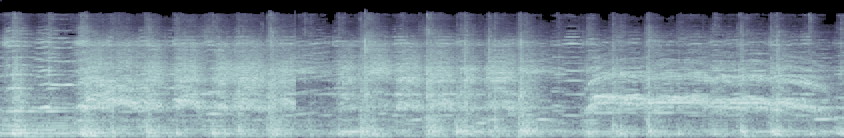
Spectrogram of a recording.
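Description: Transylvanian Hungarian folk string band of fiddles, cello and double bass playing dance music, with the dancers' boots stamping and tapping on the stage boards in rhythm. A long high note is held from about six seconds in.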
